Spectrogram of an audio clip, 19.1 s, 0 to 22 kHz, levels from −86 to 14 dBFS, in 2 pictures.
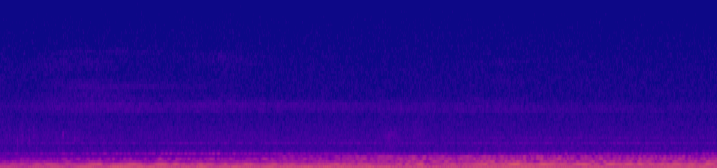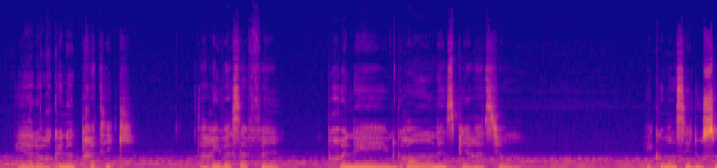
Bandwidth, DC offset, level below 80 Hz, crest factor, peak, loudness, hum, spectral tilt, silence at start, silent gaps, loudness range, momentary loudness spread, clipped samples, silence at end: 17 kHz; under 0.1%; -38 dBFS; 24 dB; -4 dBFS; -28 LUFS; none; -5 dB/octave; 0 s; none; 14 LU; 17 LU; under 0.1%; 0 s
